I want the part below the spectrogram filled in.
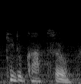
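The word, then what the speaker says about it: キットカット: reason why is because kitkats pronounced in Japanese it's ketokatsu which means good luck and actually what they've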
